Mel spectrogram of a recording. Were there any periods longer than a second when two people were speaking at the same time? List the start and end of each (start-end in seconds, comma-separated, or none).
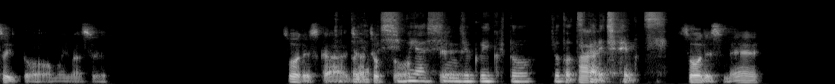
3.3-4.8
